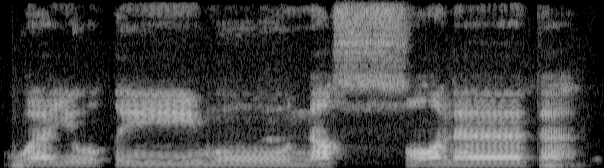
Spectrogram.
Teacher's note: Pada kata as-sholat. Shod di situ tebal. Jadi langsung tebal Ibu. Setelah huruf na langsung tebal dia.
